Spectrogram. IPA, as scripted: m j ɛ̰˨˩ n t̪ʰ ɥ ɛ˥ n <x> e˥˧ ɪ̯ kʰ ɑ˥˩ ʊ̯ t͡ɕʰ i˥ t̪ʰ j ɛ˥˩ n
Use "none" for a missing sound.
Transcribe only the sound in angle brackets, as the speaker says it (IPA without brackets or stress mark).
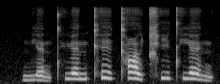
kʰ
